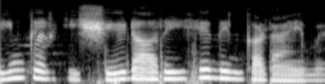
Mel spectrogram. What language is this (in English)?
Hindi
